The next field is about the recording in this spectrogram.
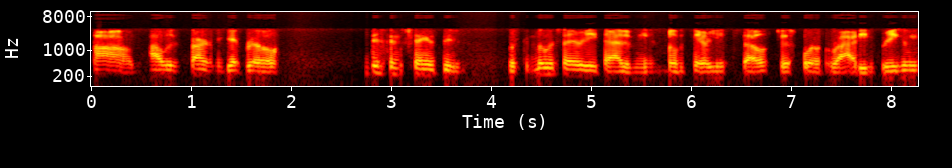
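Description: A man with an American accent, fairly low pitch, a fairly quick pace and monotone, flat intonation. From US, suburban Virginia. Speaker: music blogger. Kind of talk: interview. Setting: phone call. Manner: halting, many fillers. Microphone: phone audio quality.

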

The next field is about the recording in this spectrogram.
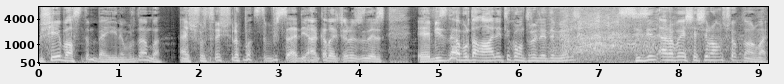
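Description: Over noticeable background noise, a man with a fairly high pitch talks very fast in an animated tone with lively intonation. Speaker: radio host. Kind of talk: casual chat. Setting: outdoors.

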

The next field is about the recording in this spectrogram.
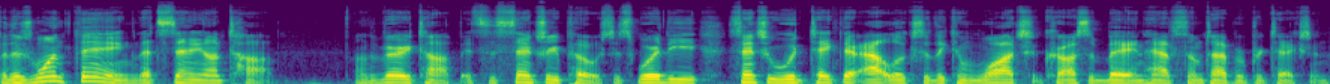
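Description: On a very clean recording with a silent background, a man of medium pitch speaks at a fairly quick pace with vocal fry and ordinary pitch variation. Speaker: podcast host. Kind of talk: scripted podcast narration, informal travel talk. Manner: friendly, conversational.

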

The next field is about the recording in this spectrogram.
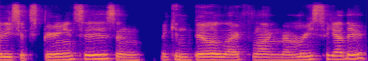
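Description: Speaking at a moderate pace with an American accent, a woman has a plain, everyday voice and a fairly low pitch. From South Florida. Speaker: youth community organizer. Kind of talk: interview.

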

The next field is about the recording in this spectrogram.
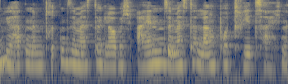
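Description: Over noticeable background noise, a woman talks at a medium pitch and fairly quick pace in a monotone, flat manner. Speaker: podcast host. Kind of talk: casual interview. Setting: on location in Neukölln.

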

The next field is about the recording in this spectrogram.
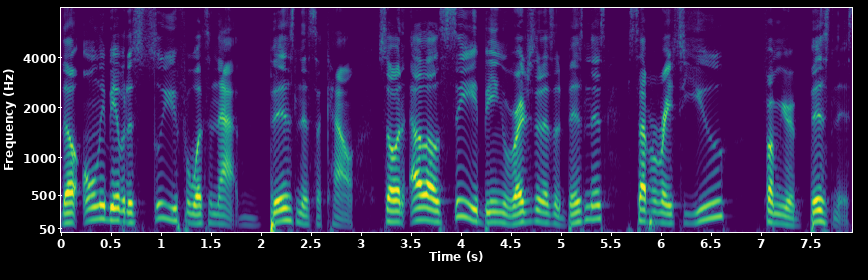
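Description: A man's animated, very fast speech at a fairly high pitch, with ordinary pitch variation, in a dry, close sound with no echo on a very clean recording with a silent background. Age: 20s. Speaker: YouTuber and podcaster. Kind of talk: casual monologue on personal finance.

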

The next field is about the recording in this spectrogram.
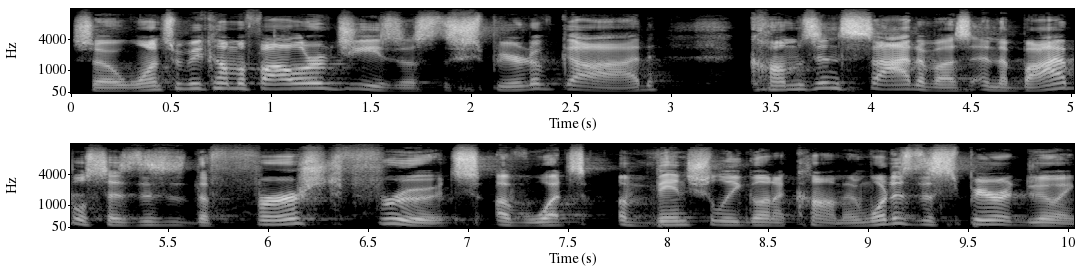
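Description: A man speaks loudly at a fairly high pitch, in a bright, sharp, animated tone with lively intonation. The recording is very clean, with a silent background. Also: moderate pace. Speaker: pastor. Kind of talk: sermon. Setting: church.

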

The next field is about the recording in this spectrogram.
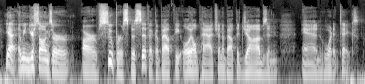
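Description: A man with an ordinary speaking voice talks at a moderate pace and a fairly low pitch, with ordinary pitch variation. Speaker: radio reporter. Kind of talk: radio interview. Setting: living room interview.

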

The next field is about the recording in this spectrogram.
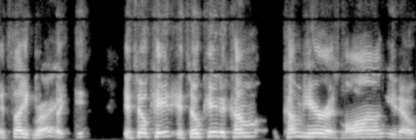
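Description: This man speaks with an American accent at a high pitch. His pace is fairly quick. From Connecticut, Bridgeport. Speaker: cannabis food company founder. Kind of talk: interview. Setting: phone call.

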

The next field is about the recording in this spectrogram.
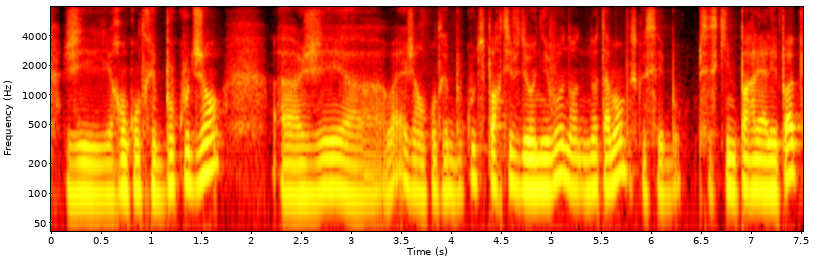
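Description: A man with a plain, everyday voice talks at a moderate pace with a fairly low pitch and ordinary pitch variation. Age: 30s. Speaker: real estate investor. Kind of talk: interview. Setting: at the host's home.

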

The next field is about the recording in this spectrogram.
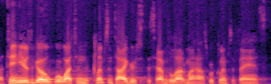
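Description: Speaking with a Southern US accent, the man has a medium pitch and ordinary pitch variation. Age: 40s. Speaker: pastor and church planter. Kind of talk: sermon. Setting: church.

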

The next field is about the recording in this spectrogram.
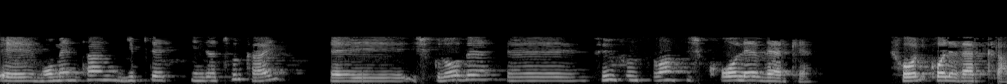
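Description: A man speaks very slowly in a Turkish accent. His voice is high, with ordinary pitch variation. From Turkey. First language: Turkish (speaking German). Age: 30s. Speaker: climate activist and agricultural engineer. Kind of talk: interview. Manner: halting, many fillers.

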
